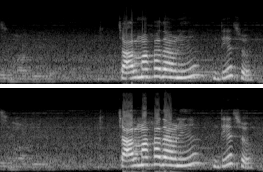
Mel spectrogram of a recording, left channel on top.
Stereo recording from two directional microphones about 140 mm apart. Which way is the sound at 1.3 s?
15° left (ahead or behind).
